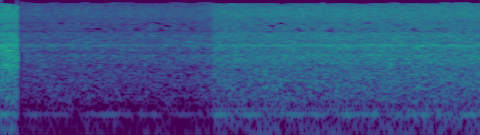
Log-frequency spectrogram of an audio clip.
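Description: Steady background hum and hiss of room noise, with no guitar playing. It dips to almost nothing for the first second, then comes back at a low steady level.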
